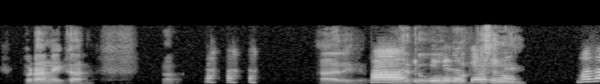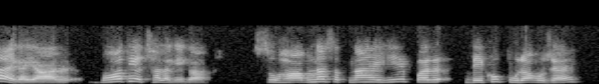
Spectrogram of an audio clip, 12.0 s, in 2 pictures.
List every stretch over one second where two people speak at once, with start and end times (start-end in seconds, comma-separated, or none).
3.9-5.1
